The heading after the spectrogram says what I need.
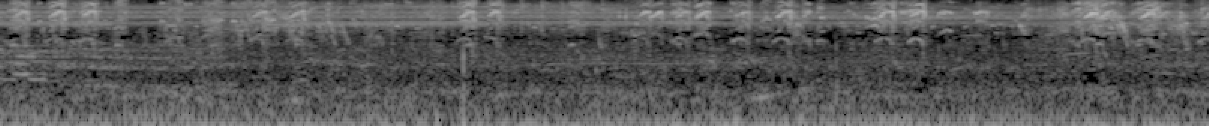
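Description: Baya weavers chatter in high, thin, squeaky chirps and wheezy notes, many overlapping in a steady busy chorus with brief louder bursts.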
